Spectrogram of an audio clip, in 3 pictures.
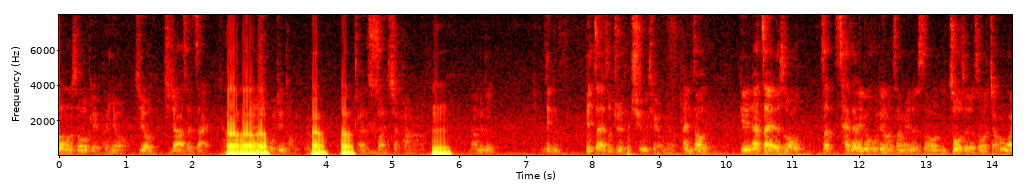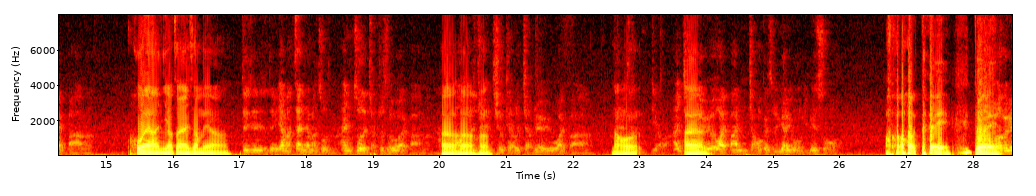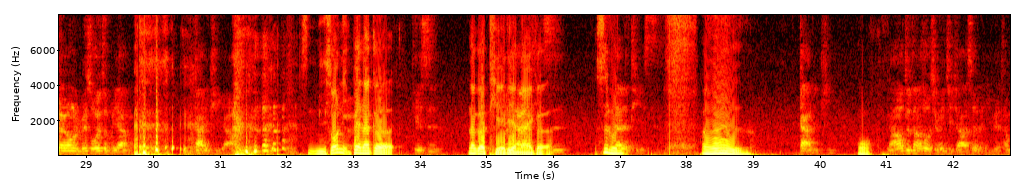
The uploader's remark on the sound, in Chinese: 鬼月期間錄音設備沒有乖乖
